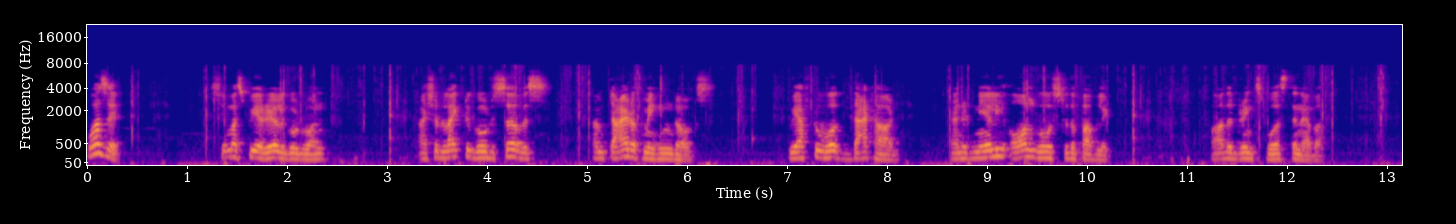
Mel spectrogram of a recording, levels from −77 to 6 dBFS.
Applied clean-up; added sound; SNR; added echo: none; Crumpling, crinkling; 19 dB; none.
